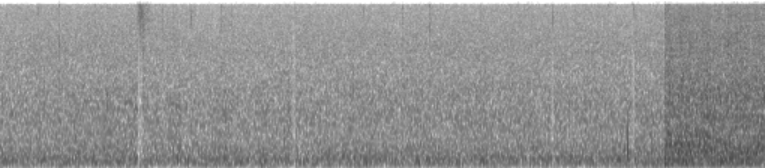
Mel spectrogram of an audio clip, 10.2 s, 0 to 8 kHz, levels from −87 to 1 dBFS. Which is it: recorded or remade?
recorded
